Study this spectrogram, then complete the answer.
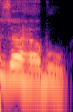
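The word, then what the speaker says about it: ذهبوا: जैसे ज़हबू, वो सब मर्द गए। Note that there is an elif at द एंड ऑफ the word which is not pronounced, ये हमने देखा।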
